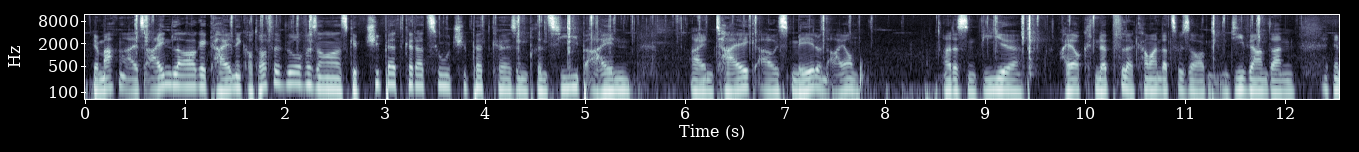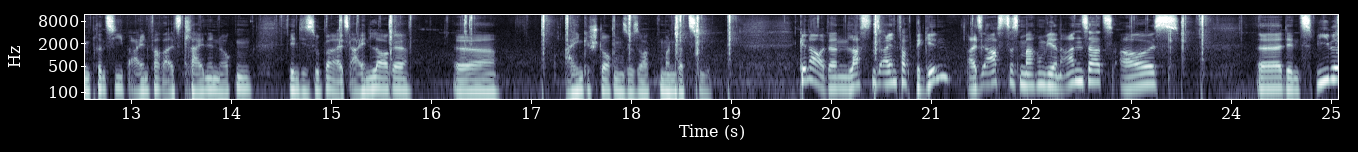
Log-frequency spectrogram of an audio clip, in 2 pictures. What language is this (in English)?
German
